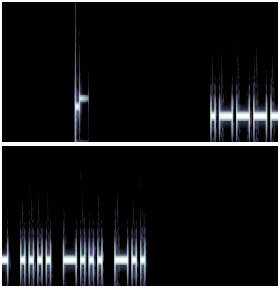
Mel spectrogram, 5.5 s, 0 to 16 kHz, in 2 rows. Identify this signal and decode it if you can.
Morse code, heard as a keyed tone, about 27 wpm, 700 Hz. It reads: 1HBD
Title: Four Challenging Letter-Number Combinations 28wpm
